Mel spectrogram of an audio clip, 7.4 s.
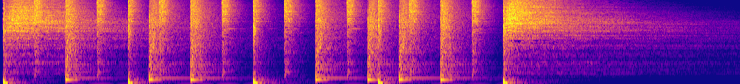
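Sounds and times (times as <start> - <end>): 
snare drum accent: 0.0 - 5.4.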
